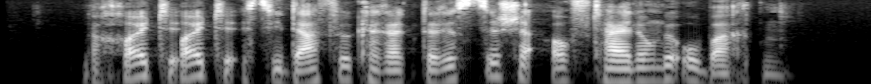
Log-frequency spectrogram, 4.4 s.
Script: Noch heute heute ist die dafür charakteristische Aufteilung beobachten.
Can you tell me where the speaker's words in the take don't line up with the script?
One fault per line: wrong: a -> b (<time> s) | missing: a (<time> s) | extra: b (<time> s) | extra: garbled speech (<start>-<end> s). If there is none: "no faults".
no faults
